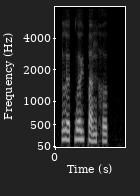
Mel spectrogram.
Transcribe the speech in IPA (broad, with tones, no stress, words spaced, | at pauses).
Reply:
lɵ˥t̚wɵ˥ɥpɐ˨˧ŋ hʊ˧k̚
